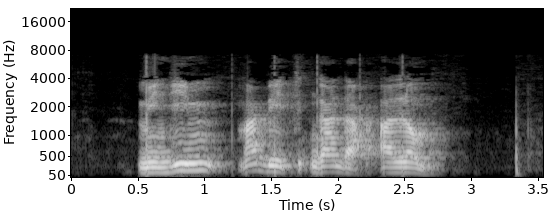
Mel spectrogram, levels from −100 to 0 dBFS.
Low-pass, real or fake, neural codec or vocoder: 7.2 kHz; real; none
